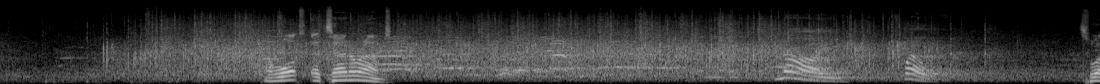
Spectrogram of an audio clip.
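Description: A large crowd cheers and applauds in an echoing hall.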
